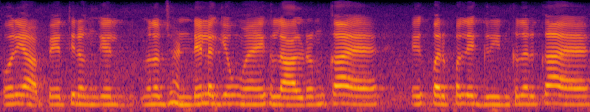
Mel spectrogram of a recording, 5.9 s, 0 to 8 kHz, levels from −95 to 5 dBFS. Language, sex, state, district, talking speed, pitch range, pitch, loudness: Hindi, female, Haryana, Jhajjar, 215 wpm, 215-230 Hz, 220 Hz, -18 LUFS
